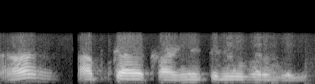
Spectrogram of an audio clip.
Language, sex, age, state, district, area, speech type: Hindi, male, 60+, Madhya Pradesh, Gwalior, rural, conversation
